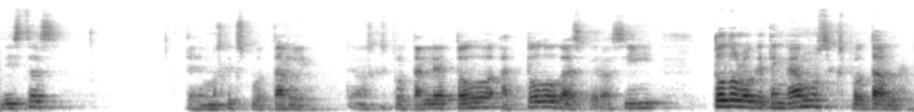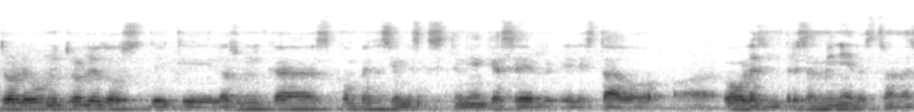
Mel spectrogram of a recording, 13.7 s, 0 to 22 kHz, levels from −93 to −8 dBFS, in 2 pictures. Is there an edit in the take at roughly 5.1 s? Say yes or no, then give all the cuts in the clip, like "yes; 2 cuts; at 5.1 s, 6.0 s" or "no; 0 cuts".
no; 1 cut; at 6.8 s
